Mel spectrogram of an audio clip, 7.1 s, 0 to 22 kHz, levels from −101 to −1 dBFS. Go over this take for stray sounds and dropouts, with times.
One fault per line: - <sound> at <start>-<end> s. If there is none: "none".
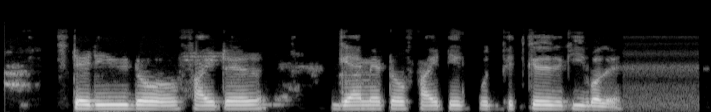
none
